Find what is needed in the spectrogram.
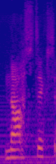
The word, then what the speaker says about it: Gnostics: Gnostics, it comes from a Greek word meaning, yeah, like knowledge. I heard somebody say knowledge, kind of a hidden knowledge, a mystic kind of knowledge. And Gnostics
